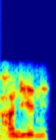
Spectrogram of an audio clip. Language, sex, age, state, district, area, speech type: Punjabi, male, 30-45, Punjab, Muktsar, urban, conversation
